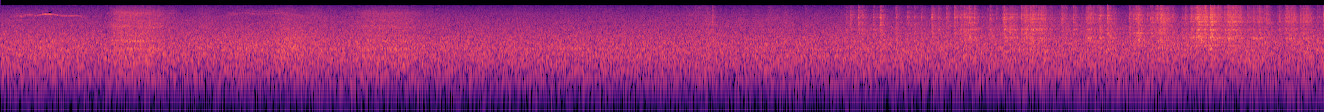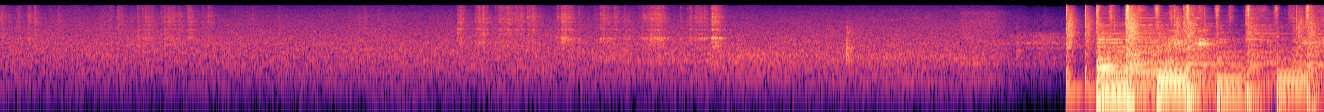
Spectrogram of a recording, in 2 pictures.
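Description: Faint scraping and rustling of a sharpened knife blade cutting through beard whiskers, over a low hiss. Near the end, loud acoustic guitar music cuts in.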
